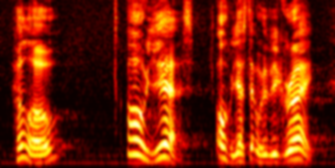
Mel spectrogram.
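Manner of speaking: put-on polite, switched-on telephone voice. Retelling how dad, gruff with family, answers a ringing phone, in his different phone voice. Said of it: "Completely different tone of voice with the one on the phone".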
